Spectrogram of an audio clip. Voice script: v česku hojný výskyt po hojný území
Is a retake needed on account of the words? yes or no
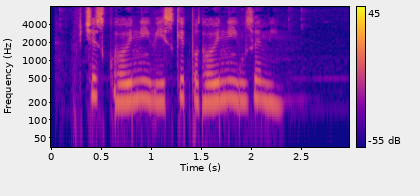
no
